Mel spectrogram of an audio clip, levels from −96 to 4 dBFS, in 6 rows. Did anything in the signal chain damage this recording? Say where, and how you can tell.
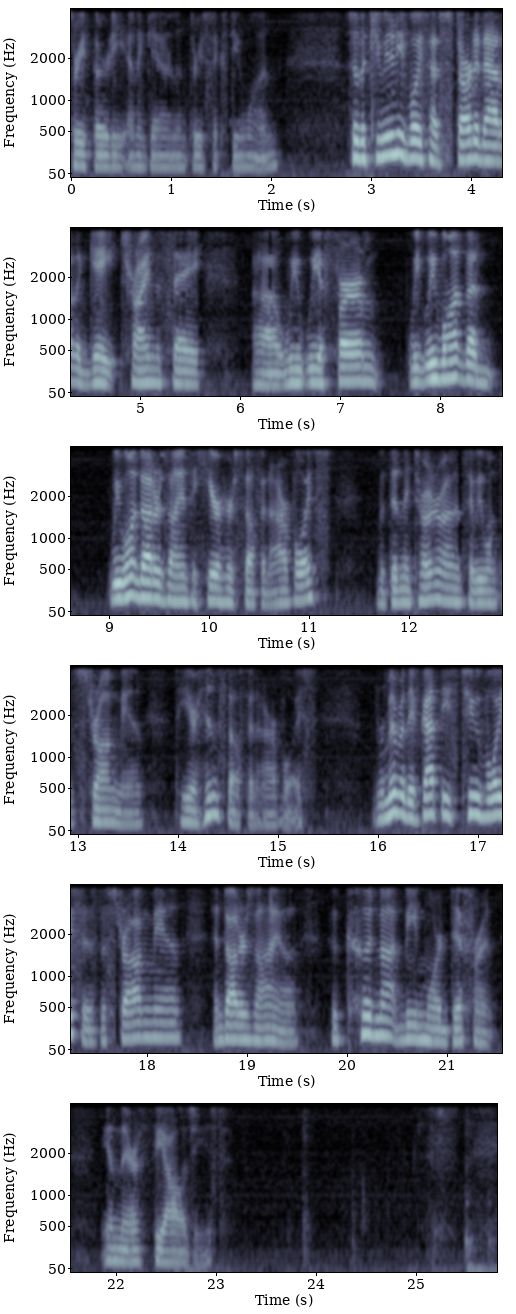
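No, nothing stood out on listening that would point to damage at any stage of the chain.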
